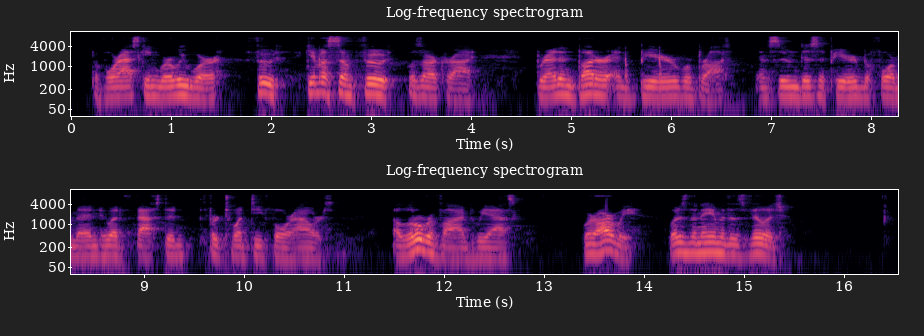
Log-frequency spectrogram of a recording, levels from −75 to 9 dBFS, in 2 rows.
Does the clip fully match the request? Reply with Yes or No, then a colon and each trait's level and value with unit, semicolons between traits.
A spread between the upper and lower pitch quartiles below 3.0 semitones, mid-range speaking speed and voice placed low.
Yes: narrow, 2.6 semitones; average, 170 wpm; low, 120 Hz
